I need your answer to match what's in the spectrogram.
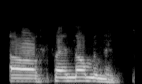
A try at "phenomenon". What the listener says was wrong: Good. Perfect.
